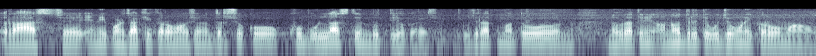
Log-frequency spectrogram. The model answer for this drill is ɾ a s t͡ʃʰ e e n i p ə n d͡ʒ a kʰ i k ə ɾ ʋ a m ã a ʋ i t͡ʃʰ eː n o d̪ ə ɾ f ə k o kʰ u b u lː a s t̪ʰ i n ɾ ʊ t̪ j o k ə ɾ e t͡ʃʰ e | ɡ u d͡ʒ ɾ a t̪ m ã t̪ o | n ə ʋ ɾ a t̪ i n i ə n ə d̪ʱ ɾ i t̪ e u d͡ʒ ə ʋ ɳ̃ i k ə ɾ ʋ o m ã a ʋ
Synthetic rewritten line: ɾ a s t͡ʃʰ e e n i p ə ɳ d͡ʒ a kʰ i k ə ɾ ʋ a m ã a ʋ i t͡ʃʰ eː n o d̪ ə ɾ ʃ ə k o kʰ u b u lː a s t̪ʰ i n ɾ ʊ t̪ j o k ə ɾ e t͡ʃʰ e | ɡ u d͡ʒ ɾ a t̪ m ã t̪ o | n ə ʋ ɾ a t̪ i n i ə n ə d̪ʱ ɾ i t̪ e u d͡ʒ ə ʋ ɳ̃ i k ə ɾ ʋ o m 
